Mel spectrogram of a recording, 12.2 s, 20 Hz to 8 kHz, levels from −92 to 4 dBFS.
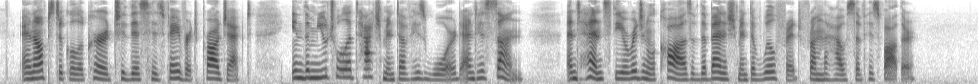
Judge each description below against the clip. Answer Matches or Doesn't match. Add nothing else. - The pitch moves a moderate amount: Matches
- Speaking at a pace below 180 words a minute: Matches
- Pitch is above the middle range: Matches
